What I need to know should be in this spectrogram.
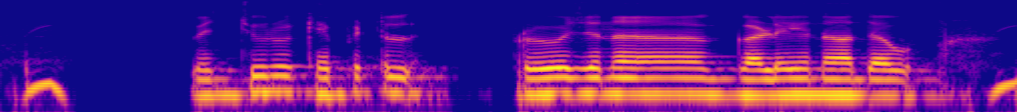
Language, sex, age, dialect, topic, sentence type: Kannada, male, 18-24, Dharwad Kannada, banking, statement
